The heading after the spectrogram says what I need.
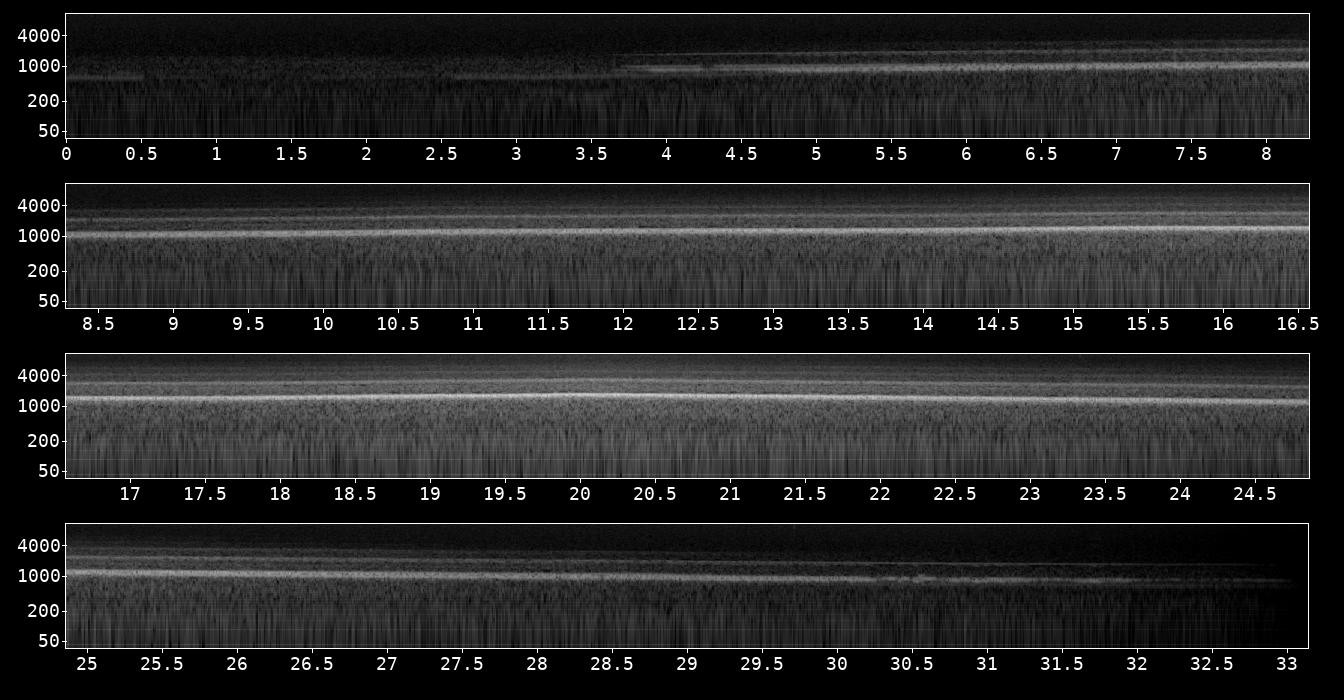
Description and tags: Recorded some really strong wind making freaky howling sound in my doorway
weather storm wind nature old-house deserted
deserted, howl, nature, storm, weather, wind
